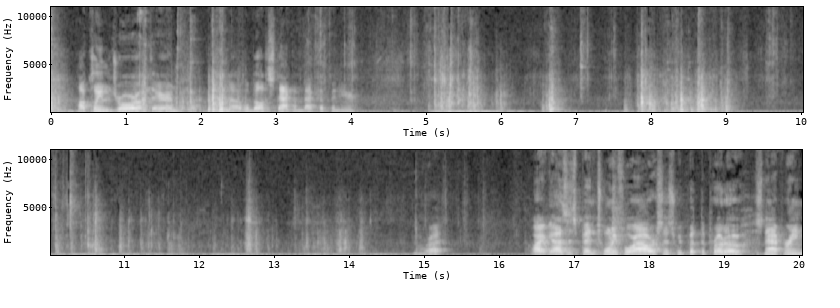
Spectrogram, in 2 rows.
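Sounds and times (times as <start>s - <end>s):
metal pliers clinking: 6.9s - 7.6s, 9.4s - 10.6s.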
